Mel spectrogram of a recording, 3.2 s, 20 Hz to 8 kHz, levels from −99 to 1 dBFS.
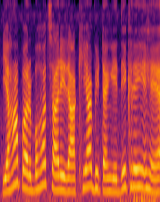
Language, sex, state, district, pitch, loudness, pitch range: Hindi, male, Jharkhand, Ranchi, 225 Hz, -15 LUFS, 200-260 Hz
